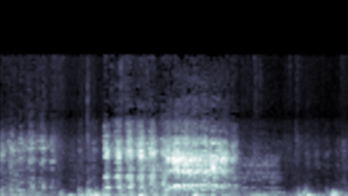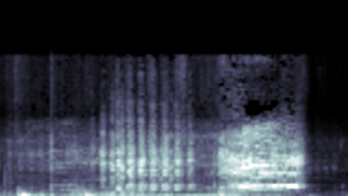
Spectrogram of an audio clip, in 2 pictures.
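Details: Mother goat with kids calling: shrill, vibrating bleats in three main bursts, a high wavering cry at the start, a softer middle stretch, then a sharp final bleat.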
